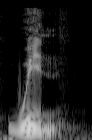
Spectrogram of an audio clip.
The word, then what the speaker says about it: Nguyen: Pronounced Win.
